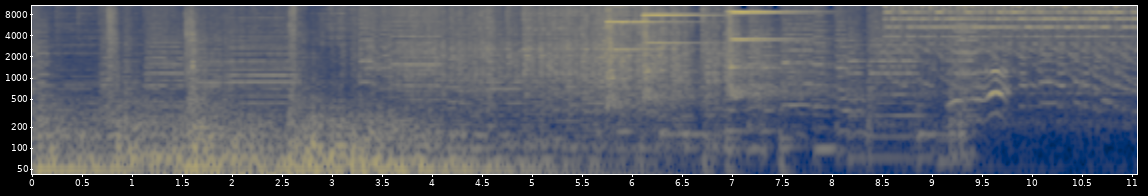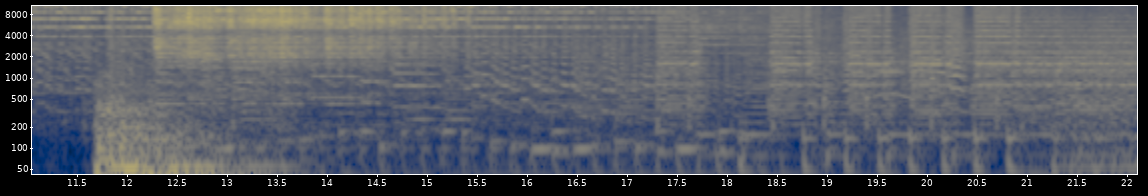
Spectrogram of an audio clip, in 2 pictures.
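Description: Film soundtrack of score music mixed with sound effects. The mix thins out around ten seconds in, with a wavering rising tone, then comes back with a sudden loud hit just before twelve seconds and fades slowly.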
